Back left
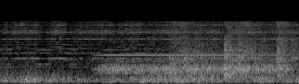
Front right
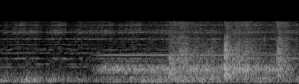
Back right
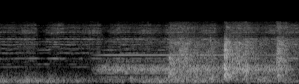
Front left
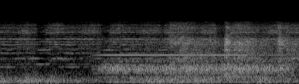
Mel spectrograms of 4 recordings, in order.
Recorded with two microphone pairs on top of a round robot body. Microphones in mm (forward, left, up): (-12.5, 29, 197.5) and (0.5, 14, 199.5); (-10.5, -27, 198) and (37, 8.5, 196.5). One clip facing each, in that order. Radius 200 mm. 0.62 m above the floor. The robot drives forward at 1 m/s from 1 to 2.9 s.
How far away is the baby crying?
I don't hear a baby crying.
